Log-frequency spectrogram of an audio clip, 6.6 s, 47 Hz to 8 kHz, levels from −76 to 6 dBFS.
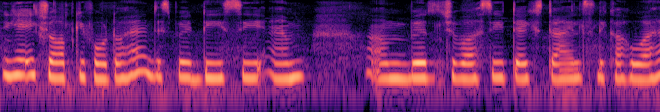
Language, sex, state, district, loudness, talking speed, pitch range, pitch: Hindi, female, Uttar Pradesh, Lalitpur, -15 LUFS, 125 wpm, 220-240 Hz, 225 Hz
